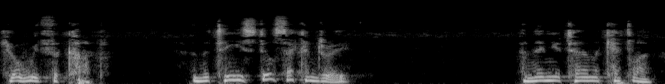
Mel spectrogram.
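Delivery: ordinary talk, nothing marked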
